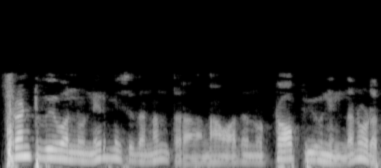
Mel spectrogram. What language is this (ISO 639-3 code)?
kan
